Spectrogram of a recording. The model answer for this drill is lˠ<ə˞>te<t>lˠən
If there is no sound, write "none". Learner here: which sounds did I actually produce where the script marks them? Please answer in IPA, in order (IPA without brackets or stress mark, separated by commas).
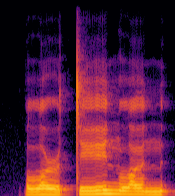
ə˞, n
